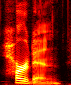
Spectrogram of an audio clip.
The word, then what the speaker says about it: Harwarden: using an alias and his true name is thomas harwarden h-a-r-w-a-r-d-e-n pronounced hardin he was arrested and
